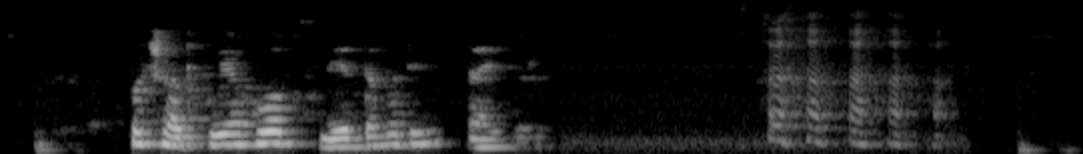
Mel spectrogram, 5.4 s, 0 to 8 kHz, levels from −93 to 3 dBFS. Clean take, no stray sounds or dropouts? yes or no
no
